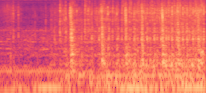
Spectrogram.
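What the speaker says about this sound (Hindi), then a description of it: "दूसरी सिलाई हम किनारे पर मारेंगे यहाँ पर" A sewing machine stitching fabric for a school skirt, a close, steady mechanical whirring with rapid needle chatter running continuously through the short stretch.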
